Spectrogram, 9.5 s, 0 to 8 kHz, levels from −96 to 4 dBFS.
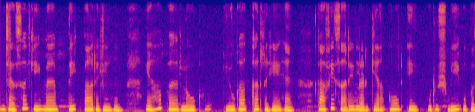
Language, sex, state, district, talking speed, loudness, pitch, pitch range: Hindi, female, Uttar Pradesh, Jyotiba Phule Nagar, 145 wpm, -12 LUFS, 215 Hz, 205-225 Hz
